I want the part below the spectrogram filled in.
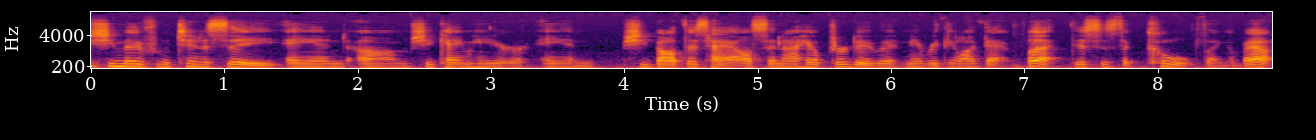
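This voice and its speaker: A woman's very deep, low voice in a Mississippi accent, at a moderate pace with hardly any pauses and fairly even intonation. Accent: Southern US (Mississippi). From US South, Laurel, Mississippi. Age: 70s. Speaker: interior designer. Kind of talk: casual chat.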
